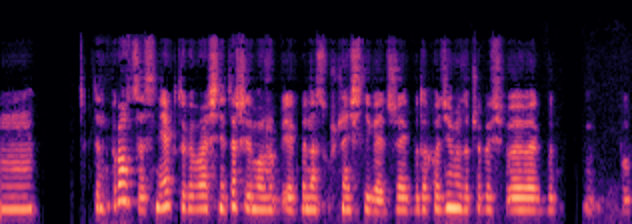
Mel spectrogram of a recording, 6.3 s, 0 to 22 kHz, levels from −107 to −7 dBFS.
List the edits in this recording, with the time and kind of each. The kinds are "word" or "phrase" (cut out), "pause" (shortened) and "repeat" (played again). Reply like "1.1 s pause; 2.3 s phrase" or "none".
none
